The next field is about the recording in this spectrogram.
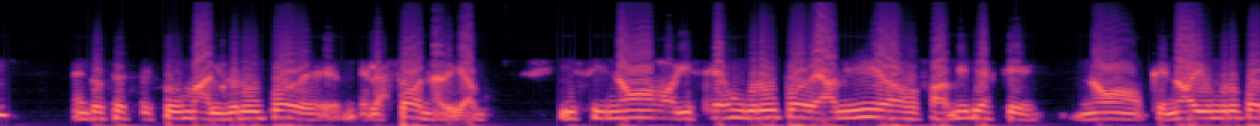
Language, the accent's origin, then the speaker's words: Spanish; Córdoba, Argentina; Nosotras somos las dos de Córdoba, de distintos lugares de la sierra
